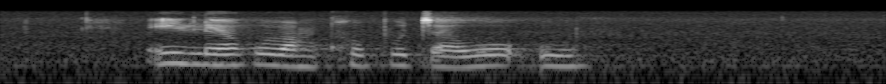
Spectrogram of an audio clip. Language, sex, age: Northern Sotho, female, 18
